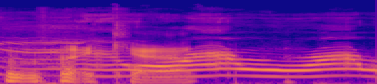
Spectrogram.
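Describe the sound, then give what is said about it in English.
A cat on a patio lets out a single long, drawn-out yowl, fairly loud, its pitch wavering and sliding downward over about two seconds after a few short choppy cries. “And this cat, every video is just.”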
